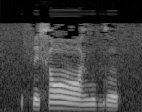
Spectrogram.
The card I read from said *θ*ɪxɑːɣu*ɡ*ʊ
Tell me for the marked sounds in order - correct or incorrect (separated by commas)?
correct, correct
